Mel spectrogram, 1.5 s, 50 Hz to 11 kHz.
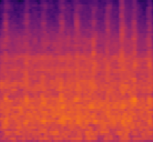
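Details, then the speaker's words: Vintage Bell & Howell 16mm film projector running forward: a steady clatter with a rhythmic clunking rattle, about six pulses a second. It comes mostly from a slipping worn belt, partly from the shutter worm gear. "That's the heart of the entire shutter mechanism. It's called a worm gear. And it's making quite a bit of racket."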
